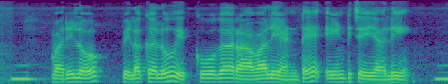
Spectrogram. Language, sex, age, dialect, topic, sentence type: Telugu, male, 18-24, Utterandhra, agriculture, question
